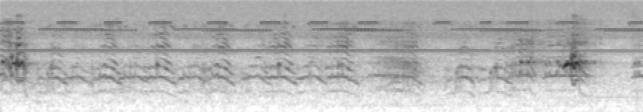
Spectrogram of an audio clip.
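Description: Yellow-faced Parrot giving rapid, chattering notes that rise and fall, overlapping as if from several birds, over a steady high insect-like whine, with two sharp clicks.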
